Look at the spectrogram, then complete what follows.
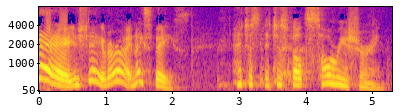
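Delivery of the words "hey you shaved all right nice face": put-on effusive, warm tone, higher and louder. Retelling how the director greeted a freshly shaved face: imitating an effusive, warm greeting. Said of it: "very sort of natural, effusive, warm, accepting".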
